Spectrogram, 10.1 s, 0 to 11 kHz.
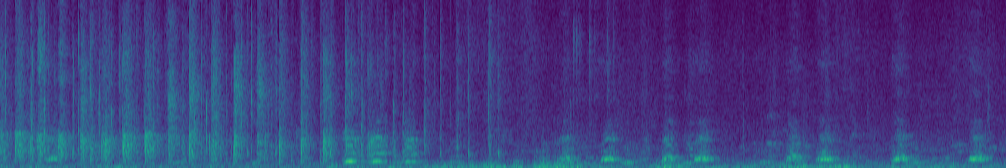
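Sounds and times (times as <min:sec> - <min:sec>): spectators clapping in rhythm: 0:00.0 - 0:05.1
dog barking: 0:03.4 - 0:04.7, 0:05.5 - 0:10.0.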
